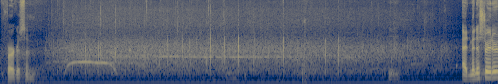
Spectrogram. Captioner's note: cheering and applause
